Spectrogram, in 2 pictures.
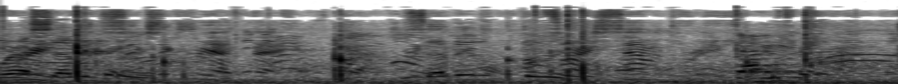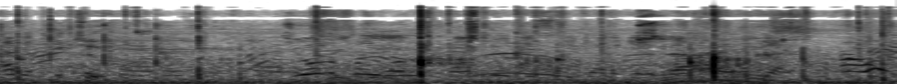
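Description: Pickleball paddles pop sharply against a plastic ball.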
